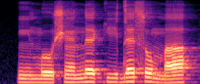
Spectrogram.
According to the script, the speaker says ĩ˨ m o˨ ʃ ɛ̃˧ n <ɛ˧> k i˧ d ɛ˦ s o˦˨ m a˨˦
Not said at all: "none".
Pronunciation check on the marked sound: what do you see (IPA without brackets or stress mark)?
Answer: ɛ˦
